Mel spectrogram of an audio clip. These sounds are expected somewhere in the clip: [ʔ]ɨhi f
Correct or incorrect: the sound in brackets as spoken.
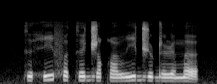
incorrect: k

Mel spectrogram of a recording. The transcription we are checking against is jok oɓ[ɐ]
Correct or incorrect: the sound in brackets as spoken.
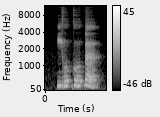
correct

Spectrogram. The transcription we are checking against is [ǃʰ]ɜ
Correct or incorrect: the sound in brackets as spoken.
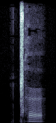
incorrect: ǁʰ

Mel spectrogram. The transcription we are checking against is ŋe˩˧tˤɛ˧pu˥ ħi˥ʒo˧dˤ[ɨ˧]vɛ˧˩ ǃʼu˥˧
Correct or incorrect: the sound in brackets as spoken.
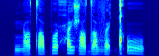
incorrect: i˧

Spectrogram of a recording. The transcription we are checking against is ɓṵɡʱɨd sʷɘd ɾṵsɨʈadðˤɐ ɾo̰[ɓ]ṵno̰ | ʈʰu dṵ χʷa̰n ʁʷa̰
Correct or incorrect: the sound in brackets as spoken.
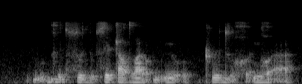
correct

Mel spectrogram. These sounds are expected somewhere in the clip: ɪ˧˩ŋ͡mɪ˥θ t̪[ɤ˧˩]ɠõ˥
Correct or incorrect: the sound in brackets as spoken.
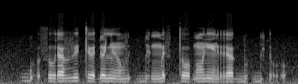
incorrect: o˧˩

